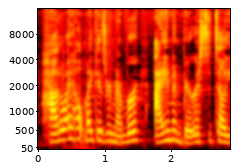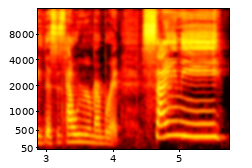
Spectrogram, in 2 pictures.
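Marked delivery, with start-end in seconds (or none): 4.4-5.7 high, drawn-out whine on siny; whiny voice. Shown as a demonstration. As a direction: whine the word like a kid. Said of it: "you gotta do it in the whiny voice".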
